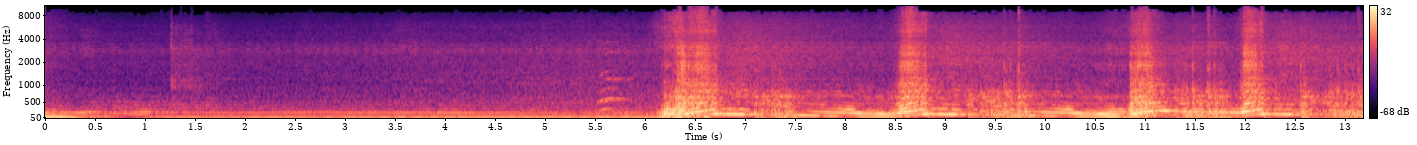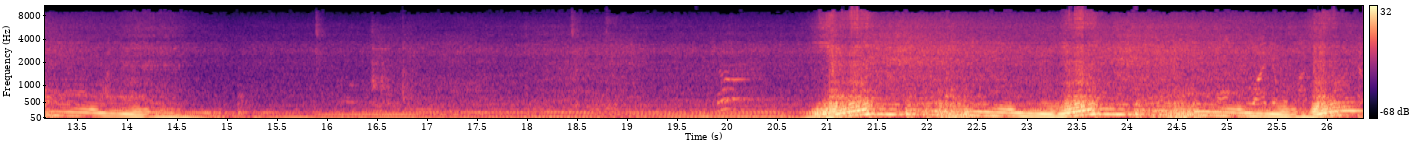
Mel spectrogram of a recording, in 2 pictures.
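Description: Honda Mobilio's 1.5-litre i-VTEC four-cylinder engine idling and then revved in repeated blips, heard through a racing muffler held to the tailpipe to try its sound. There are two bouts of revving, one starting about six seconds in and one near the end, each rising and falling in pitch several times, with steady idle between them.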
